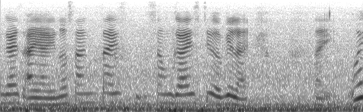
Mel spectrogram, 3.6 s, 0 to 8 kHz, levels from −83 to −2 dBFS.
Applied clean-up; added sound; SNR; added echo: none; none; none; none.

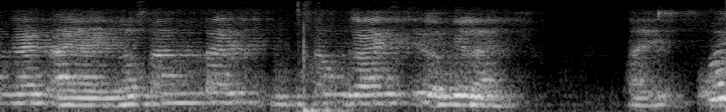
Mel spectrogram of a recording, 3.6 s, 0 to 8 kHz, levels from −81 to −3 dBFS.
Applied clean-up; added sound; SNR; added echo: neural separator model SepFormer DNS4.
